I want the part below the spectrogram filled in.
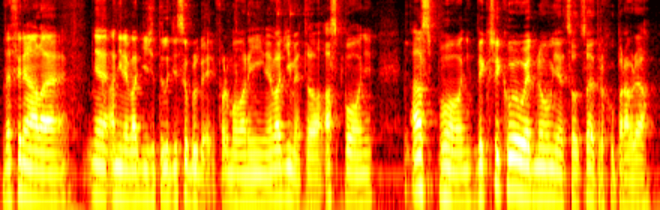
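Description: A man's voice: on the low side, fairly even intonation. A man co-hosting a casual chat show, rambling and hesitant with many fillers. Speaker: podcast co-host.

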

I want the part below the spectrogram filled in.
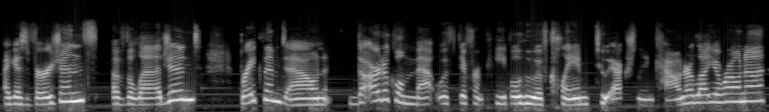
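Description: A woman reading a folk legend from an article as co-host of a casual podcast speaks animatedly at normal speed, her voice a little high with a darkish tone. She laughs frequently and stumbles on names. The recording is dry and close, without echo, and has faint music underneath.

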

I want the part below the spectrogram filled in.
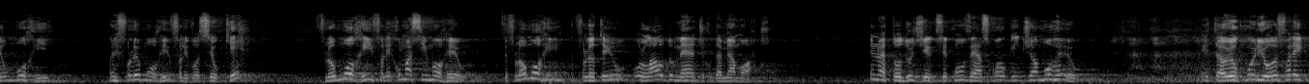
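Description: High-voiced Brazilian pastor preaching in a hall. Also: male voice, pushed and bright. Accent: Brazilian Portuguese. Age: 50s. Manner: storytelling preacher acting out both sides of a dialogue. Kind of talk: sermon. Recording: reverberant hall with faint noise.

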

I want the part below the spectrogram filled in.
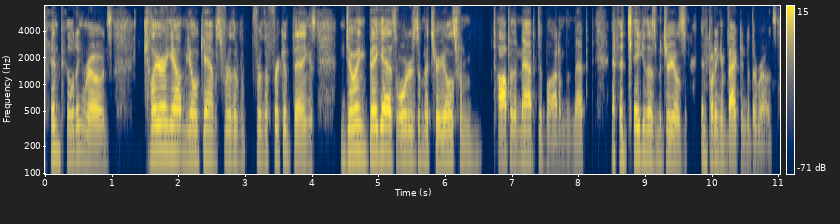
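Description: A man talking about a game on a podcast, animated and quick to laugh, swearing freely. His voice sits a bit higher than most men's. The sound is dry and close. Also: dry recording. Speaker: podcast co-host. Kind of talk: casual game discussion.

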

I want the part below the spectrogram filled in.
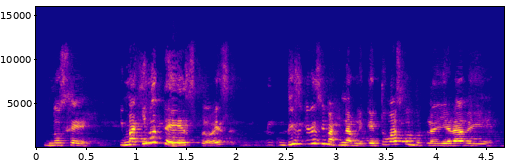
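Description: A Mexican woman, a podcast guest, telling lively stories with frequent laughter. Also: sits high, moderate pace, roomy sound. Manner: animated storytelling, laughing often. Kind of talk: casual chat.

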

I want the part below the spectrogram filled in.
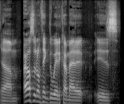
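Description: Male co-host, middle pitch, easygoing, argues a point step by step with frequent laughs. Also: very animated, quick pace, a bit bright, smooth. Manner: reasoning, laughs often. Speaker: podcast co-host. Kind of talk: casual conversation.

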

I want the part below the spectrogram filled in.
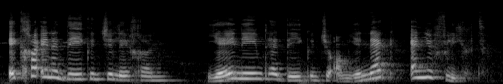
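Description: A bossy, wounded male stork from a children's storybook, voiced by a woman reader. He barks orders and urges the listener on. His pitch swoops widely and his words come slowly and deliberately. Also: big pitch swings, a little mellow. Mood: urgent. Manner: commanding, urgent calls.

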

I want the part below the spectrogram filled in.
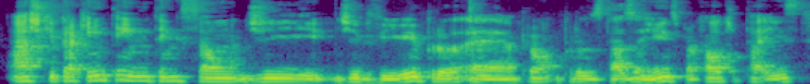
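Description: A man's voice: mid-range voice, normal speed, warm tone, highs cut off. Chatty Brazilian man in a roomy space. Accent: Brazilian Portuguese. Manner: chatty, self-mocking storyteller with many fillers. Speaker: podcast guest, medical educator. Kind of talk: casual interview chat. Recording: roomy echo.

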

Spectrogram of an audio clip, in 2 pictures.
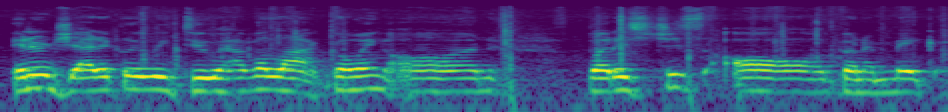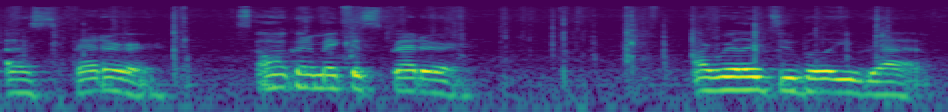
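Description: Female spiritual host, worn rough voice, lowish and unhurried, emphatic affirmations, faint noise behind. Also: steady tone, warm tone. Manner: affirming, emphatic, repeats phrases. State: voice worn and rough after a weekend of celebrating. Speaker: host of a spiritual card-reading show. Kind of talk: upbeat spiritual talk, weekly card reading.

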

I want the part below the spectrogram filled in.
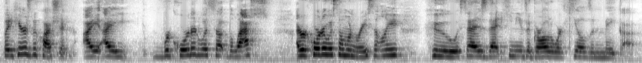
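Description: A woman's voice: a little high, moderate pace. A young woman hosting a podcast, chatting frankly and casually with many fillers. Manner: chatty, frank about dating, lots of fillers. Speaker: podcast host. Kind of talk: casual chat.

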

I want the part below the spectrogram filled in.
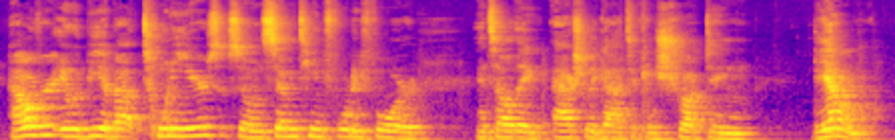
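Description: A male podcast host with a darkish voice on the high side speaks fairly quickly and evenly. Semi-scripted narration meets casual, playful banter and theatrical turns of phrase, captured from a distance in an echoing room.

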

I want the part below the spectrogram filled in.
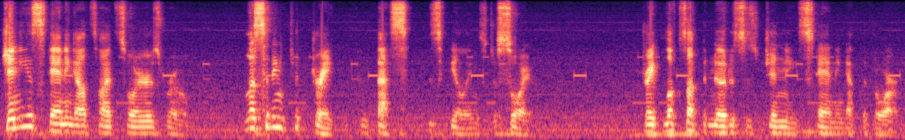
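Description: A man's voice: mid-range voice, expressive, normal speed, pushed and bright, a little hiss or hum, rough recording. A man delivering scripted dramatic narration for an audio drama, with music behind him. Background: background music.

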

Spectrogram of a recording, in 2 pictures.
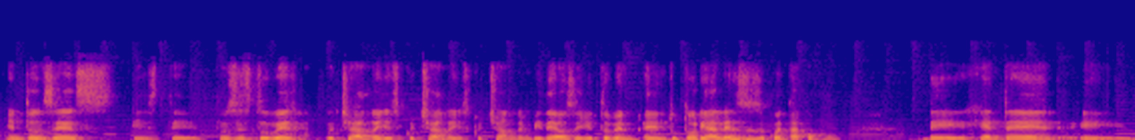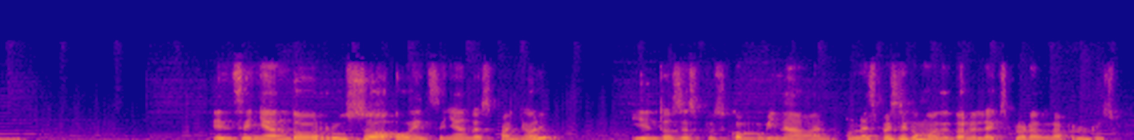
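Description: A woman's voice: mid-range voice, a little fast, soft background music. A voice actress, talking casually in an interview and acting out the quotes in her story. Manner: animated, many fillers, acts out quotes.

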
